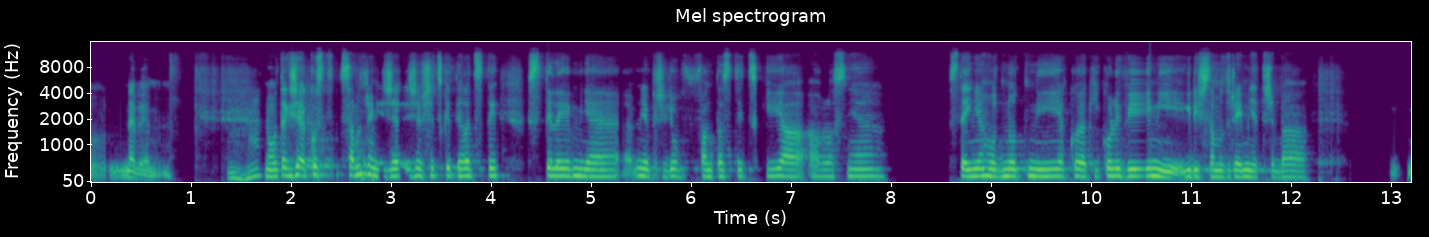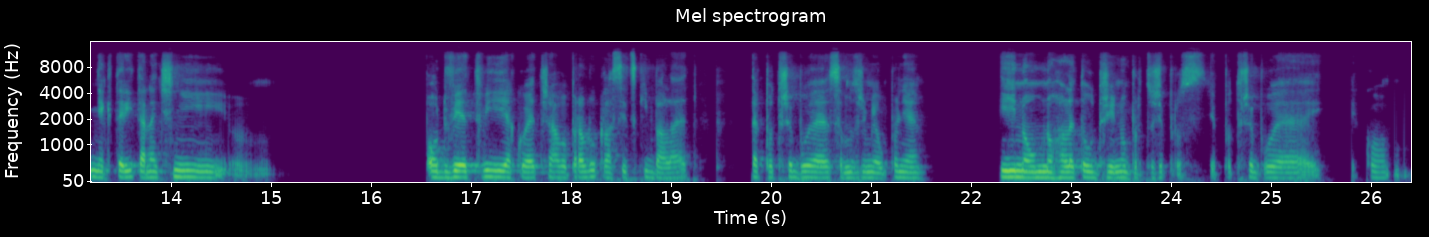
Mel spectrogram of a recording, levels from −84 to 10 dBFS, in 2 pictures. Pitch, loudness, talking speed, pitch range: 165 Hz, -17 LUFS, 105 wpm, 150-185 Hz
